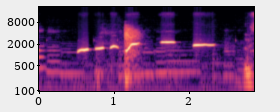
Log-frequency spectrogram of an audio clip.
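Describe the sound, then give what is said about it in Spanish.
Someone whistles a short melody, the music from the film The Bridge on the River Kwai, a string of clear, bright sustained notes with small upward slides between them, moderately loud against a quiet background with a faint low hum. “Eh, la canción, la canción que te estaba haciendo”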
